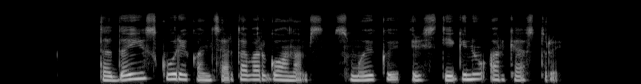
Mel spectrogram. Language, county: Lithuanian, Marijampolė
